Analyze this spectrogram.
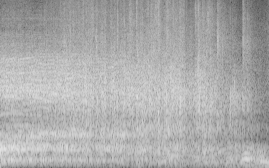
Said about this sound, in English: Your Excellency, we generally do not allow applause in this chamber. But on this occasion, the House quite rightly wants to demonstrate our respect and support for your country and its people in the most difficult of times.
